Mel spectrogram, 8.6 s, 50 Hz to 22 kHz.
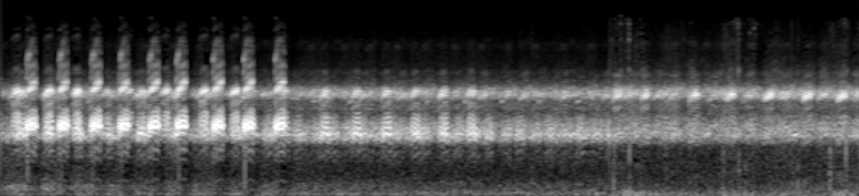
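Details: Frog chorus at night in a flooded rice paddy in May, before rice planting, courtship calling after the fields are filled; dense rapid croaking with a loud nearby caller pulsing about three times a second over a steady two-band drone, recorded on a SONY PCM-D100.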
